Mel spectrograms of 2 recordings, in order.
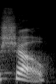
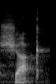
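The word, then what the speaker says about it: Shough: Mason Rudolph, Shadur Sanders, Tyler Show. Is that how you say it? Shuck. Shuck with a gh. I'm pretty sure it's Shuck.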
